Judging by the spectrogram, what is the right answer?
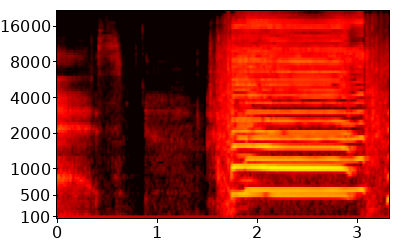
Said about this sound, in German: Das ist einfach grandios hier mit den Tröten. Richtig Immer laut. ganz schön. Ah, nerviger Ton.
